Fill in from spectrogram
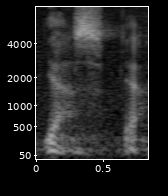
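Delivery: a soft whisper of reassurance; whispered reply. Acted. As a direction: breathe the answer gently to him. Jesus answers Peter at footwashing.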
